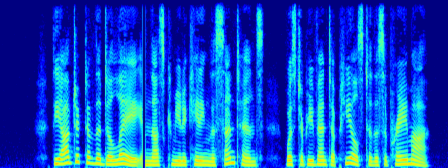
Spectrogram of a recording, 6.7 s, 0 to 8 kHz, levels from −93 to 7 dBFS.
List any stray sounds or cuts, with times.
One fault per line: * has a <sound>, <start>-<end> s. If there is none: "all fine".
* has a dropout, 2.1-2.2 s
